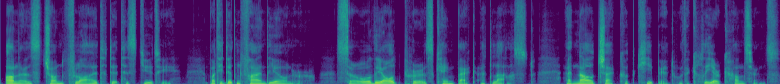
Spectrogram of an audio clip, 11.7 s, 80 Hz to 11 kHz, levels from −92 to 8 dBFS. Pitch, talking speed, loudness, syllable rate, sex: 145 Hz, 155 wpm, -21 LUFS, 3.7 syllables/s, male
